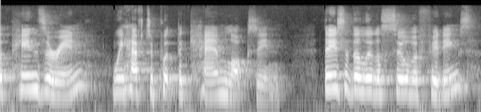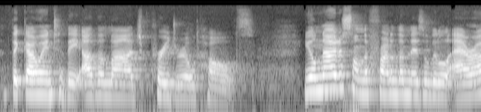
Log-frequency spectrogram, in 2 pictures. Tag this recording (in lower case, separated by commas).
speech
